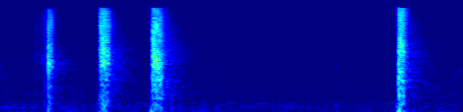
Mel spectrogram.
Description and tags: Tearing Cotton Cloth
cotton, cloth, tearing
